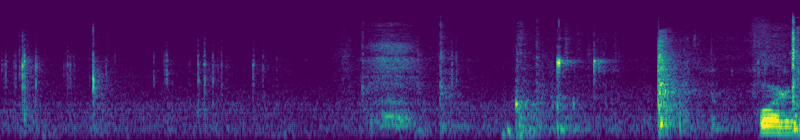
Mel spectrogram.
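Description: Light, irregular clicks and crackles of a thin plastic water bottle being handled, with a short swish about halfway through.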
